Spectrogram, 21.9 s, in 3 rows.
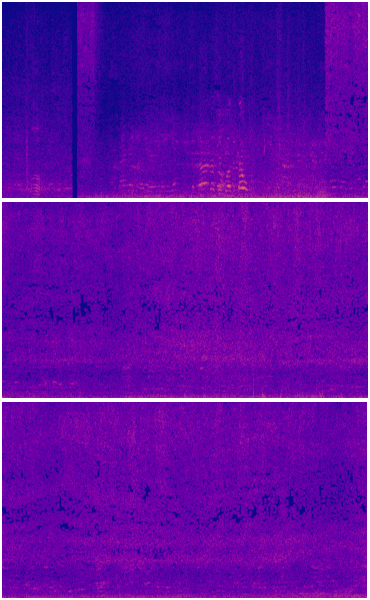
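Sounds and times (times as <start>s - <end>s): paint spray gun hissing: 1.5s - 2.0s, 6.5s - 21.9s.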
